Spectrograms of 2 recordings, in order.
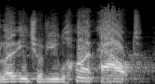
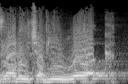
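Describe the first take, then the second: First: Hunt leaned on with a falling tune; stress on hunt. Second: Said in the usual way. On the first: Shown as a demonstration. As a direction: press on the word hunt. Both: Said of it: "is the better translation".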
